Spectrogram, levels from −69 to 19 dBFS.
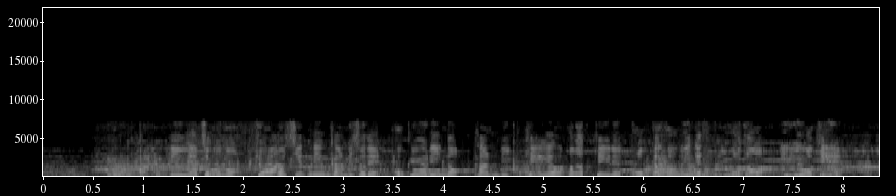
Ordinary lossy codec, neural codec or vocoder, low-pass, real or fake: none; vocoder, 22.05 kHz, 80 mel bands, HiFi-GAN; 7.2 kHz; fake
